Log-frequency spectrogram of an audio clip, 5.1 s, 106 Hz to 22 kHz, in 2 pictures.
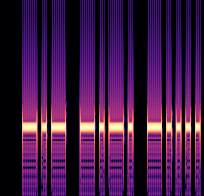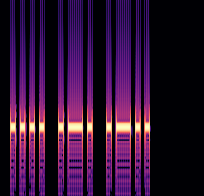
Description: Morse code, heard as a keyed tone, about 20 wpm, 700 Hz. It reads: KC6HRL
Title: USA Call Signs - 2x Character Spacing - 20wpm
